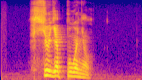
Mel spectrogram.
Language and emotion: Russian, angry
